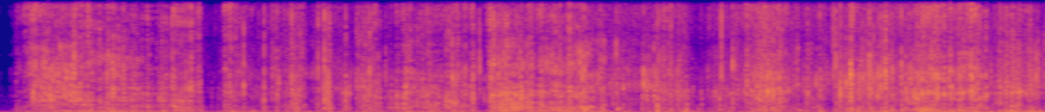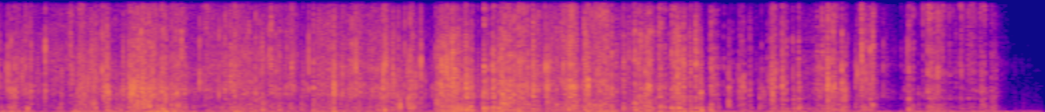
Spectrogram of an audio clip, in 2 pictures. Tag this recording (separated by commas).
Tearing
